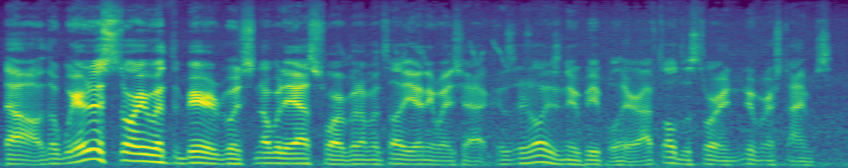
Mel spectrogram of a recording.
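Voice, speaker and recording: Here a male streamer talks loosely with his audience as he games, laughing a lot through meandering, joking anecdotes. He speaks low, fast and animated, with a slightly bright edge. There's a faint hiss or hum in the recording.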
